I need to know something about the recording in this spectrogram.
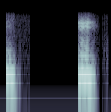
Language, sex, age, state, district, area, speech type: Urdu, male, 18-30, Bihar, Purnia, rural, conversation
